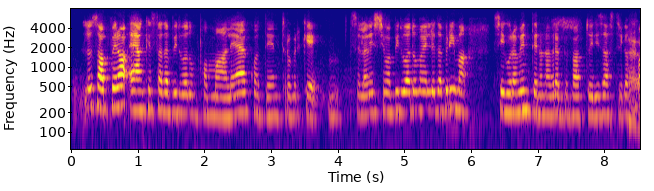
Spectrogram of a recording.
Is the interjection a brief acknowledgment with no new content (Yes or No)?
No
